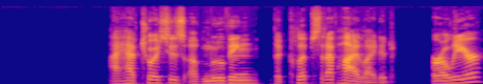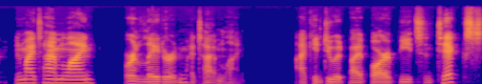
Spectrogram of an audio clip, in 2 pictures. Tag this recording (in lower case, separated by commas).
speech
